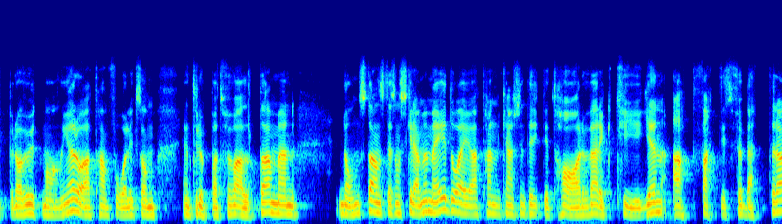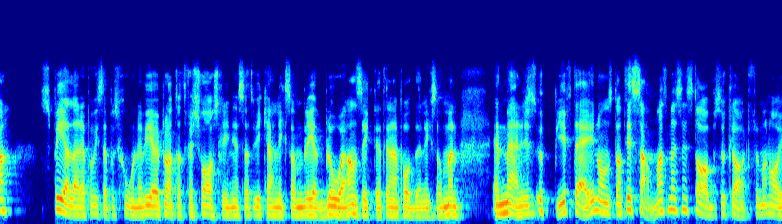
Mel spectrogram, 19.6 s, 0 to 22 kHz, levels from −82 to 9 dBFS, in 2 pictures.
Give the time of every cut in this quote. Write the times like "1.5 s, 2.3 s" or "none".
none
